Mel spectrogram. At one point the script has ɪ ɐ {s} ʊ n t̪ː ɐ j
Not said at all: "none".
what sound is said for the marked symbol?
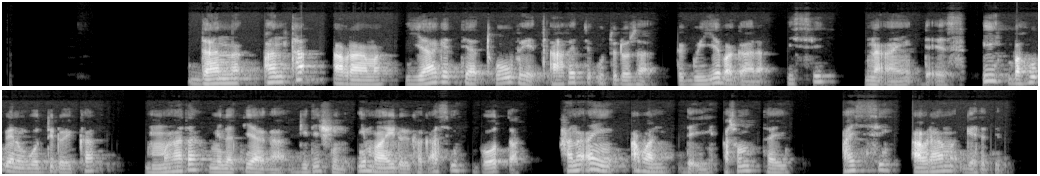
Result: s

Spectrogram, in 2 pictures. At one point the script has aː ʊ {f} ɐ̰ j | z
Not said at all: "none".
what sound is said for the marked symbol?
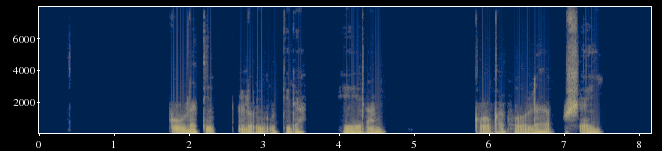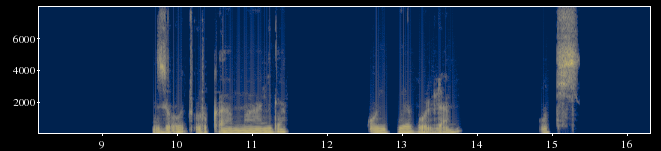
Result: ʃ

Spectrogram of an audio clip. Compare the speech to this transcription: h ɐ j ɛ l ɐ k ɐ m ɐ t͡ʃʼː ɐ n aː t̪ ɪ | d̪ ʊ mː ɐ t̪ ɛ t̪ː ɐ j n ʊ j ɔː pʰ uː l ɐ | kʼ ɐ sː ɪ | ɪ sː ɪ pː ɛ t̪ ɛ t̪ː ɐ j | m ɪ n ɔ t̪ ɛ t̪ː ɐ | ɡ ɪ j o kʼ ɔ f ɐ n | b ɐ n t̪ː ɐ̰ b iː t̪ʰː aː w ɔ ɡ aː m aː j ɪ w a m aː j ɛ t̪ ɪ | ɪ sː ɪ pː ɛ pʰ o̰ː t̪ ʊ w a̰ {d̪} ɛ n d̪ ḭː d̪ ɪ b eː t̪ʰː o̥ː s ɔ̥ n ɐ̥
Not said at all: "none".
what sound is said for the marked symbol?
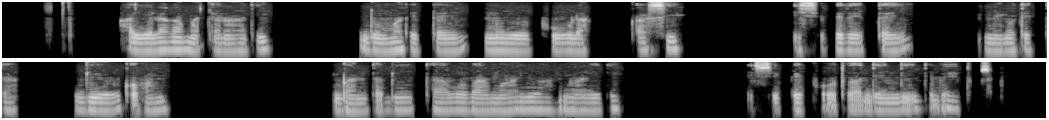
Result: d̪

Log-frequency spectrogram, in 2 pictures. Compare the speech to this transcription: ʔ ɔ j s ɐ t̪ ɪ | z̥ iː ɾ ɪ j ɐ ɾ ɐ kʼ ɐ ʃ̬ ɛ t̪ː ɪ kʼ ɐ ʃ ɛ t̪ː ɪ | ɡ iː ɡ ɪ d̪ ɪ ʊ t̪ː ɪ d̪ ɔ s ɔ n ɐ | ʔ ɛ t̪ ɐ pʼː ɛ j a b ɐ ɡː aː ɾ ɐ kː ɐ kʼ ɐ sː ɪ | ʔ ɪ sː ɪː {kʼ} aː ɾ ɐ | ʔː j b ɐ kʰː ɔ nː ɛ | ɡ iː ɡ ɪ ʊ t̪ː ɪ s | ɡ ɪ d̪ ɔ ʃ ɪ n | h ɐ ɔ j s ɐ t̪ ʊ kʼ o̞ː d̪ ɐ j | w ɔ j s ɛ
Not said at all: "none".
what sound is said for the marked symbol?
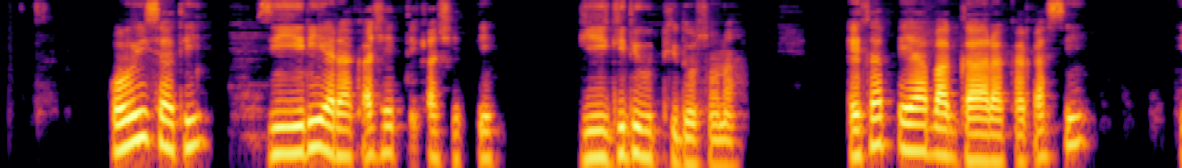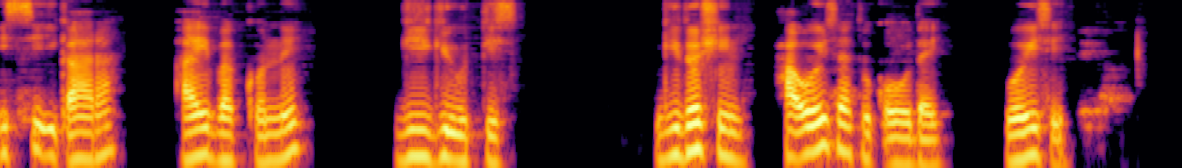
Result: kʼ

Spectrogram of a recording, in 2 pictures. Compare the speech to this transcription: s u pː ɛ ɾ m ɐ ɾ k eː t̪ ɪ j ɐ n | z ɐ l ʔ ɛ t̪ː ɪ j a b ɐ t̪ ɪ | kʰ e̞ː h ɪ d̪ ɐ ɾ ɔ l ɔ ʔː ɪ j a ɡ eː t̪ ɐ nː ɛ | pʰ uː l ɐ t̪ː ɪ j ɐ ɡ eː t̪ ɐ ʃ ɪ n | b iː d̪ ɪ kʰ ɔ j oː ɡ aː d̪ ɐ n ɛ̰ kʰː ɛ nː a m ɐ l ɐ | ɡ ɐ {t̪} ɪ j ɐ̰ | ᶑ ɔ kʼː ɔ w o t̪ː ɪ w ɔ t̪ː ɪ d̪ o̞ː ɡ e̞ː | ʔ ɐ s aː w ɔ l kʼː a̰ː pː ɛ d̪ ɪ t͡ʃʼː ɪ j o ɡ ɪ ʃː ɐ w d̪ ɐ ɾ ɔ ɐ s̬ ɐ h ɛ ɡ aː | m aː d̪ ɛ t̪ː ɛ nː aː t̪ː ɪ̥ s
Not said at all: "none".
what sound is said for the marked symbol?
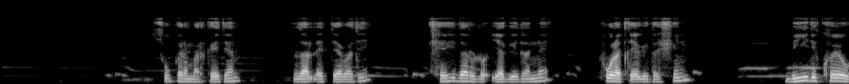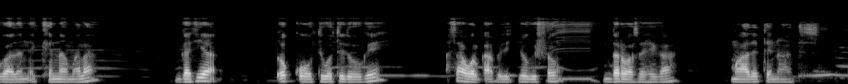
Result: t̪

